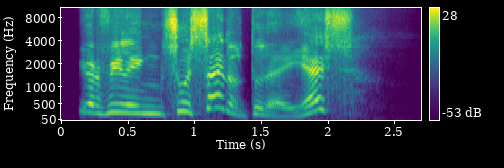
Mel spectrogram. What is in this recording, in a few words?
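Portuguese male, voice; Pirates Of The Caribbean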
